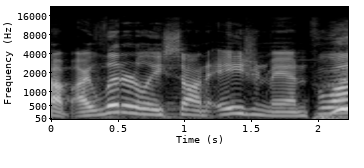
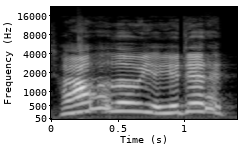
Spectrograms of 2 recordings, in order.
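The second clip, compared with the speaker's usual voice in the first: joyful relief; 6 semitones higher, 8 dB louder than usual. Real, not acted. Finally getting the chairs.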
